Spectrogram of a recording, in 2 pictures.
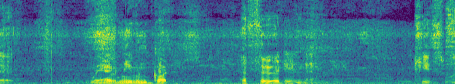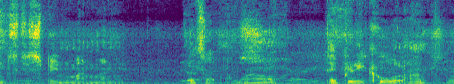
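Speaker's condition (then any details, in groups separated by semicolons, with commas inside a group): No condition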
